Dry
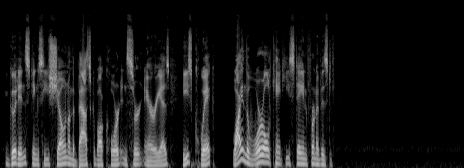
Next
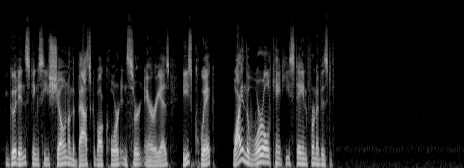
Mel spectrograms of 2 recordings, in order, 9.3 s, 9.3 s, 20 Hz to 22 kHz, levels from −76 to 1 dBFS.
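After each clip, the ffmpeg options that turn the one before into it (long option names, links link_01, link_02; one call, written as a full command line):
ffmpeg -i in.wav -af "highshelf=frequency=4800:gain=-9,volume=4dB" out.wav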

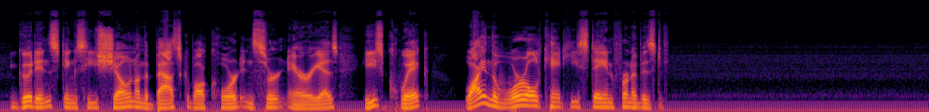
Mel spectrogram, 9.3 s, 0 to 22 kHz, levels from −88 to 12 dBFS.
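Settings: ffmpeg -i in.wav -af "aeval=exprs='val(0)+0.00562*(sin(2*PI*50*n/s)+sin(2*PI*2*50*n/s)/2+sin(2*PI*3*50*n/s)/3+sin(2*PI*4*50*n/s)/4+sin(2*PI*5*50*n/s)/5)':channel_layout=same,volume=3dB" out.wav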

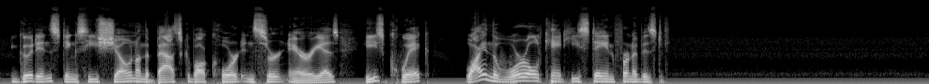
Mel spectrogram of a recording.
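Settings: ffmpeg -i in.wav -af "acompressor=threshold=-17dB:ratio=4,volume=5dB" out.wav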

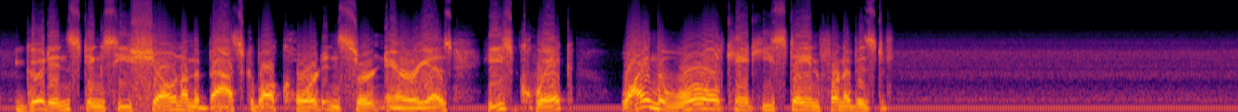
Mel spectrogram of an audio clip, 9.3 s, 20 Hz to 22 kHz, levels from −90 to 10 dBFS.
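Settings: ffmpeg -i in.wav -filter_complex "[0:a]highpass=130,equalizer=frequency=180:width_type=q:width=4:gain=9,equalizer=frequency=280:width_type=q:width=4:gain=-7,equalizer=frequency=750:width_type=q:width=4:gain=4,equalizer=frequency=1100:width_type=q:width=4:gain=-6,equalizer=frequency=1800:width_type=q:width=4:gain=-5,equalizer=frequency=3200:width_type=q:width=4:gain=4,lowpass=frequency=5900:width=0.5412,lowpass=frequency=5900:width=1.3066,asplit=2[link_01][link_02];[link_02]highpass=frequency=720:poles=1,volume=26dB,asoftclip=type=tanh:threshold=-1.5dB[link_03];[link_01][link_03]amix=inputs=2:normalize=0,lowpass=frequency=1300:poles=1,volume=-6dB,volume=1dB" out.wav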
